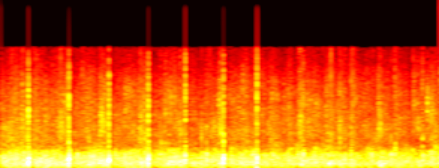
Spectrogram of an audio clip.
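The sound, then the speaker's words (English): A crowd at an evening event at the Manil Collection in the United States claps steadily in sustained applause, a dense wash of overlapping hand claps with a few sharper individual claps standing out, fairly loud throughout and with no voices. “Could we give them all a really nice round of applause?”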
